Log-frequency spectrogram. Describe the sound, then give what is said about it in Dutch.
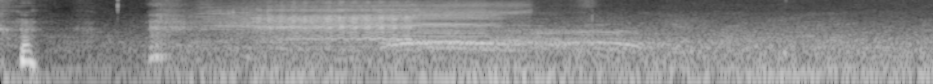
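A flock of sheep bleats in a sustained, wavering cry, preceded by a few brief knocks, with a steady low rustle underneath. “Zo, ik moet even deze kudde schapen verjagen.”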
